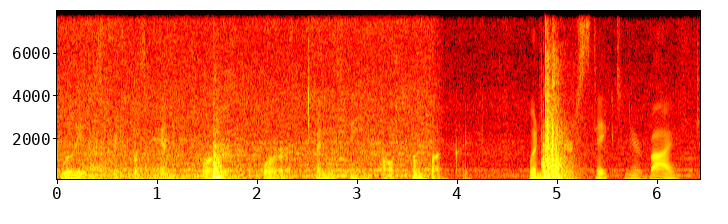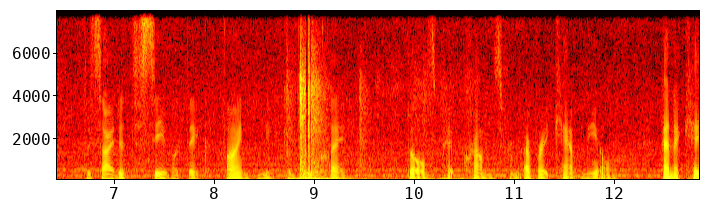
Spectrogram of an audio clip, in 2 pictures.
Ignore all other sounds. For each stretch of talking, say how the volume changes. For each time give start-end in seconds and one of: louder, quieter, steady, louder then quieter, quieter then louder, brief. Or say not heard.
0.0-12.8 steady.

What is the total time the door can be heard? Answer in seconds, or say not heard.
4 s.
